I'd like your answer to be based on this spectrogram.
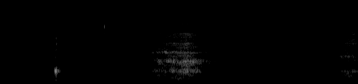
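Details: Sneezing fit at a desk: quick catching breaths, then a forceful hissing sneeze blast, with another starting at the end, in a quiet room.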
